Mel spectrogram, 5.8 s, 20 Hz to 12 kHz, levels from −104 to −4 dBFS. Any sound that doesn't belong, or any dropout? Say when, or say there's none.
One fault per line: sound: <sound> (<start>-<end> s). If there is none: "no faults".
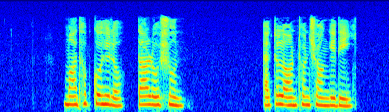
no faults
